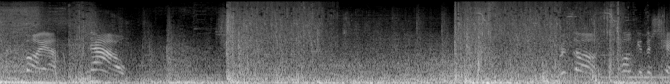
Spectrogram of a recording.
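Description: Spaceship weapons open fire in the space combat game Chorus, with loud booming blasts and bursts of gunfire mixed under music and combat chatter, rumbling continuously with sharper impacts.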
